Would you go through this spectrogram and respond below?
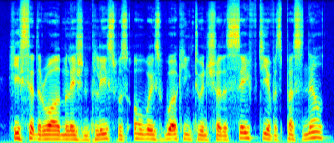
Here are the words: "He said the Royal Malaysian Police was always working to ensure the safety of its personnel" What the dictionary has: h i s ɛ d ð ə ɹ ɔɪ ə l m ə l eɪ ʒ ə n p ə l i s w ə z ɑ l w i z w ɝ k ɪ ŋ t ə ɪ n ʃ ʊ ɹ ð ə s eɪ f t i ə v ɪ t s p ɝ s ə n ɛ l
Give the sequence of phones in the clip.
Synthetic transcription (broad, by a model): h i s ɛ d ð ə ɹ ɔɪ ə l m ə l eɪ ʒ ə n p ə l i s w ə z ɑ l w i z w ɝ k ɪ ŋ t ə ɪ n ʃ ʊ ɹ ð ə s eɪ f t i ə v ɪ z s p ɝ s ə n ɛ l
